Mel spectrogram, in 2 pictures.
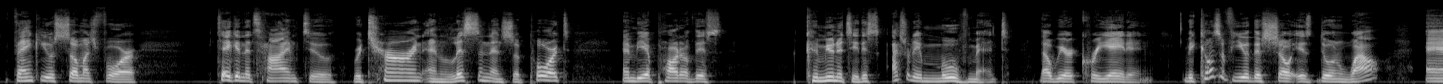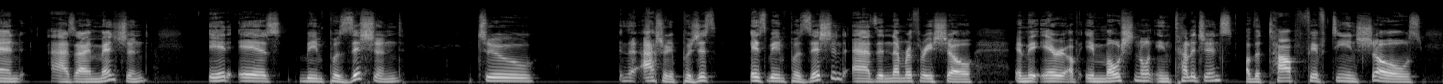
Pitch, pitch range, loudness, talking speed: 140 Hz, 120-155 Hz, -19 LUFS, 135 wpm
